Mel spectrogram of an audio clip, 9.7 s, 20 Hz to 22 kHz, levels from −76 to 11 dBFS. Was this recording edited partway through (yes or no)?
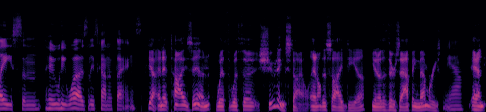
yes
